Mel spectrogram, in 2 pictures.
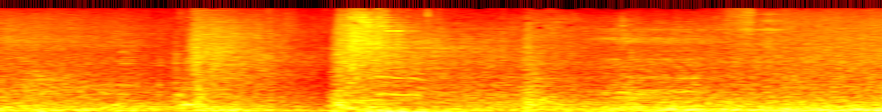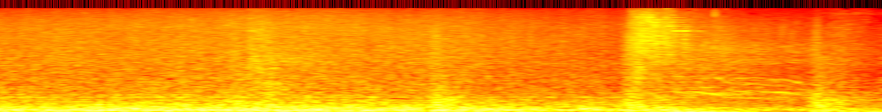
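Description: A blade strikes with sharp, crackling bursts of magic.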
